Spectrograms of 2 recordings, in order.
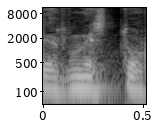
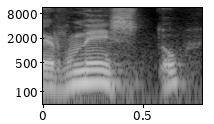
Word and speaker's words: Ernest: La importancia de llamarse Ernesto, que es un juego de Ernesto es un juego de palabras en el inglés que se pronuncia prácticamente igual, Ernest.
